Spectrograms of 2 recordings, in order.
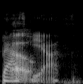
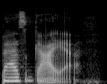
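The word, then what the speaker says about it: Basgiath: When I read it, I read Basia. Yeah. But in the dramatized version of Fourth Ming I was reading listening to last night, they pronounce it Basga Gayth.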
